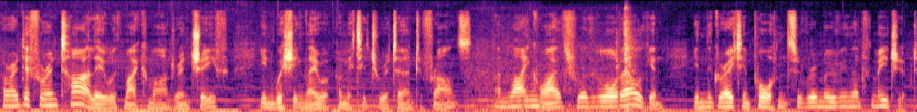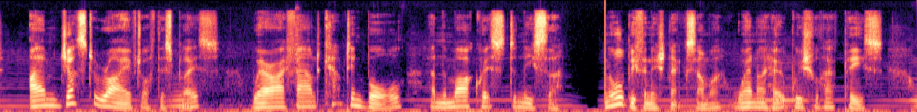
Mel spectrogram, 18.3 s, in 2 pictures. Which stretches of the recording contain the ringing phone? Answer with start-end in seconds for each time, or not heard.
not heard.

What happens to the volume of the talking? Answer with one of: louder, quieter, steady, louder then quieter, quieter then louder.
steady.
